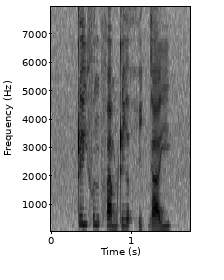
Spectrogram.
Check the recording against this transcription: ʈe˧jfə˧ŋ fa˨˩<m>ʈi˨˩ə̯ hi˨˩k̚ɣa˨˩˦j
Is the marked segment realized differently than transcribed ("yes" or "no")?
no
